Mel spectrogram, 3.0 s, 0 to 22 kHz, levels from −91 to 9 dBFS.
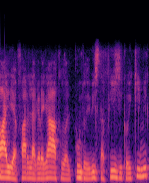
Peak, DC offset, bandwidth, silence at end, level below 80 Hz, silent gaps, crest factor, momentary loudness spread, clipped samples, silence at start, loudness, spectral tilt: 0 dBFS; under 0.1%; 8.4 kHz; 0 s; -56 dBFS; none; 18 dB; 6 LU; under 0.1%; 0 s; -20 LUFS; -6.5 dB/octave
